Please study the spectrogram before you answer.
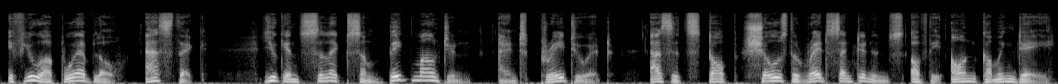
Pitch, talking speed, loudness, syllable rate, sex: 120 Hz, 155 wpm, -17 LUFS, 4.0 syllables/s, male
